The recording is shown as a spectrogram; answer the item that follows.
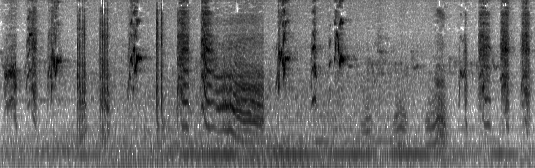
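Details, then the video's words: Black-winged myna in full, long rolling song, kept as a master for training other myna birds: rapid clicks and sharp notes with a harsh descending rattle in the middle, over a steady low hum. "Jalak Kebo Gacor Ngeroll Panjang Cocok Untuk Masteran Segala Jenis Burung Jalak"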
